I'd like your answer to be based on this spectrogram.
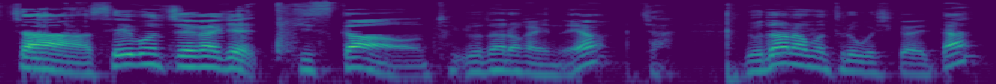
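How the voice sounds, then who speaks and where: A man's voice: medium pitch, sing-song, brisk, slight background noise. A man teaching an English vocabulary lecture, drilling listeners with call-and-response repetition.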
